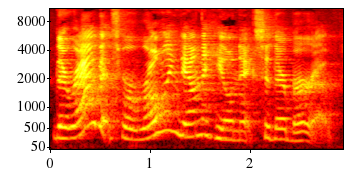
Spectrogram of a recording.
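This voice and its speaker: A woman reading a children's story aloud like a teacher, with dramatic, expressive storytelling. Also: high-pitched, moderate pace, roomy sound.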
